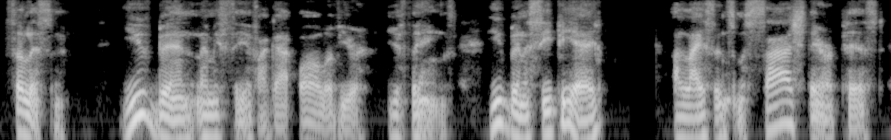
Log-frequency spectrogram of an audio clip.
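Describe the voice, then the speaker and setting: A woman hosting a podcast, talking in a casual interview chat with a low, raspy voice that gets mistaken for a man's on the phone. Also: very animated, measured pace, a little mellow, dry recording. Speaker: podcast host.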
